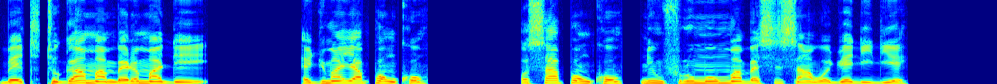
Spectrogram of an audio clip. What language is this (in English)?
Akan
